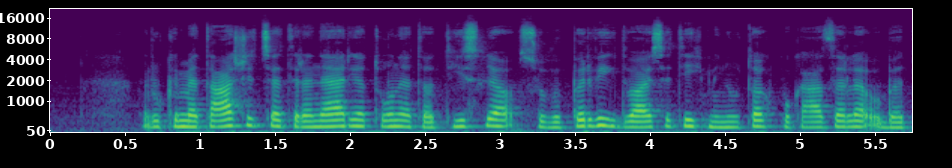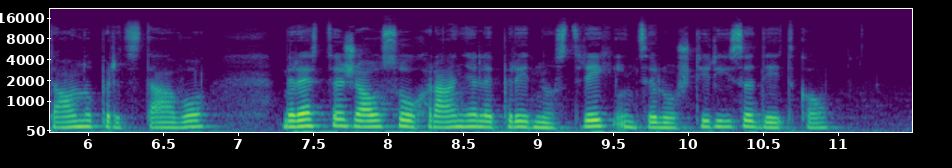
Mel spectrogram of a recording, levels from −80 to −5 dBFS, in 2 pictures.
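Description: Speech recording with no audible technical faults.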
